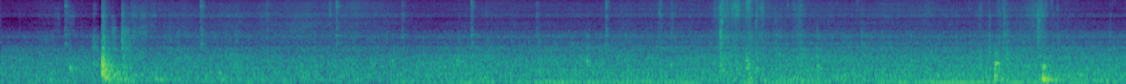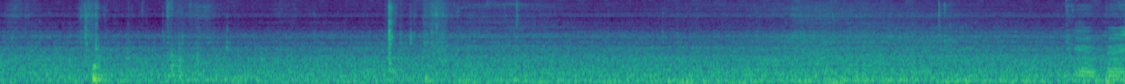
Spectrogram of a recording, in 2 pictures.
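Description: Car driving along on the way to a job, with a constant low road rumble and buffeting wind noise on the microphone, a few sharp knocks over the steady drone and no talking.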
